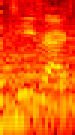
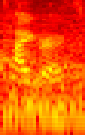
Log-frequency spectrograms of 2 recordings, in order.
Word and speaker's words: Tigrex: We were not able to kill the T-Rex, which is the official pronunciation now. Not Tigrex, which I've been saying since I was, 14, but, you know, whatever.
